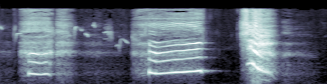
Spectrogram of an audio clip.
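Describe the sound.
A voice acts out an exaggerated sneeze: drawn-out, rising 'ah... ah...' breaths that build up before a loud, sharp burst. It is theatrical, with no other sounds.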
